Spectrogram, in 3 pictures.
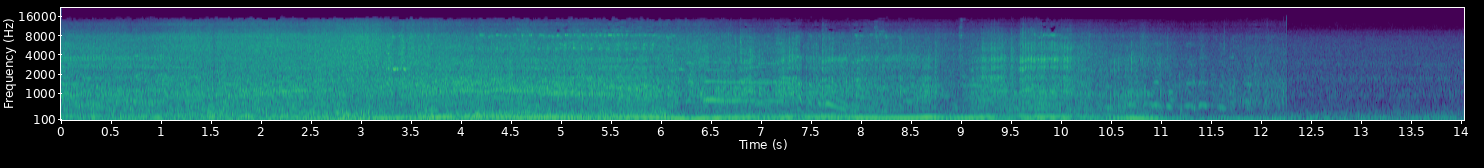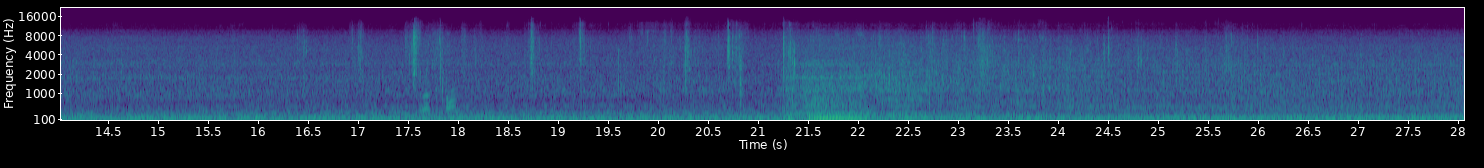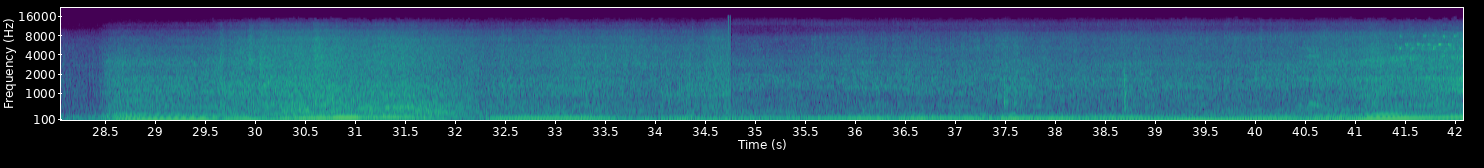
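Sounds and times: truck engine running: 22.2 - 28.5.

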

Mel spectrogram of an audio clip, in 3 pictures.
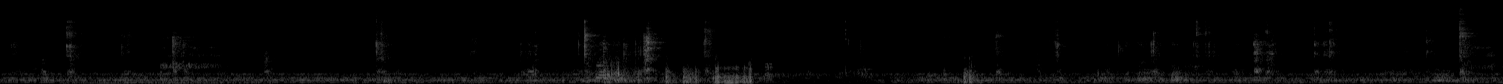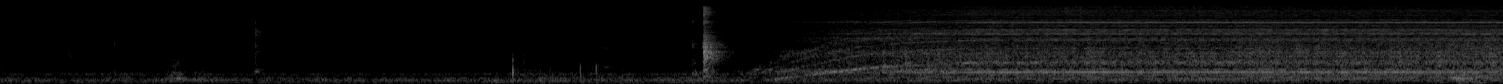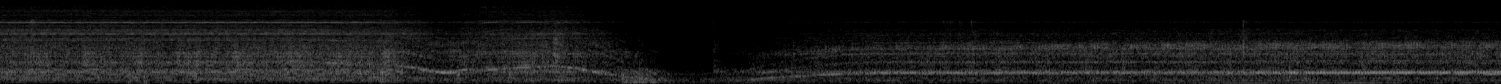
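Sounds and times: electric motor whine: 22.7 - 36.7, 37.5 - 45.0.

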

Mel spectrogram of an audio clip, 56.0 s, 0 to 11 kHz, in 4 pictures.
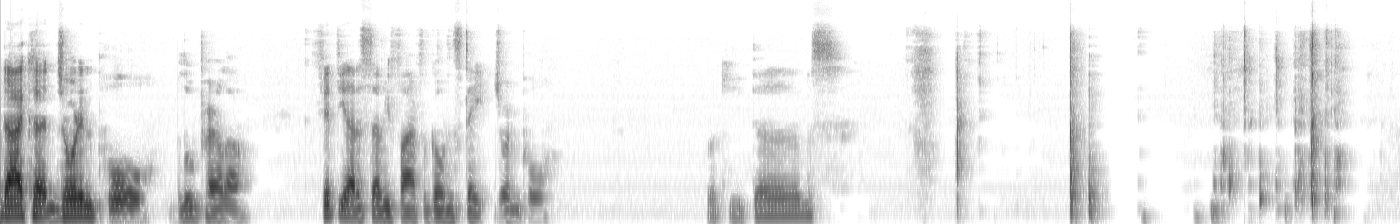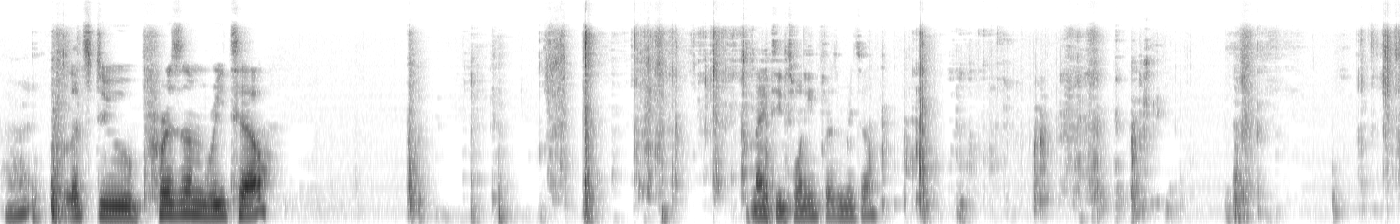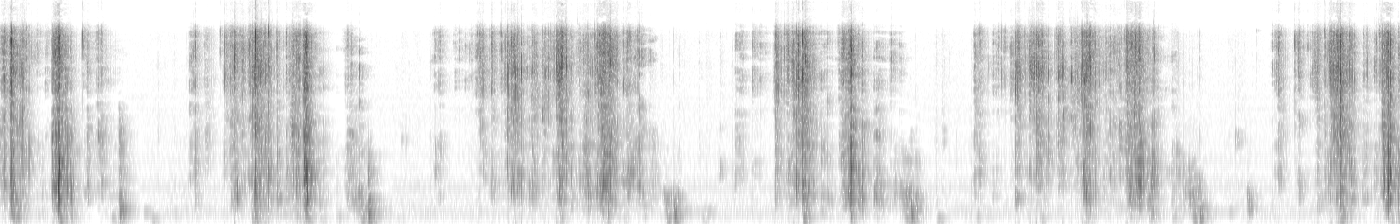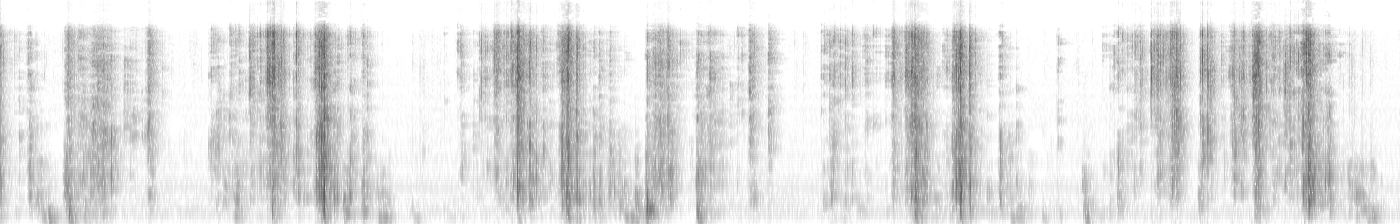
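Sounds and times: plastic wrappers crinkling and tearing: 12.1 - 13.5, 19.4 - 22.2, 23.1 - 25.2, 27.4 - 29.2, 29.8 - 40.0, 40.6 - 55.8.

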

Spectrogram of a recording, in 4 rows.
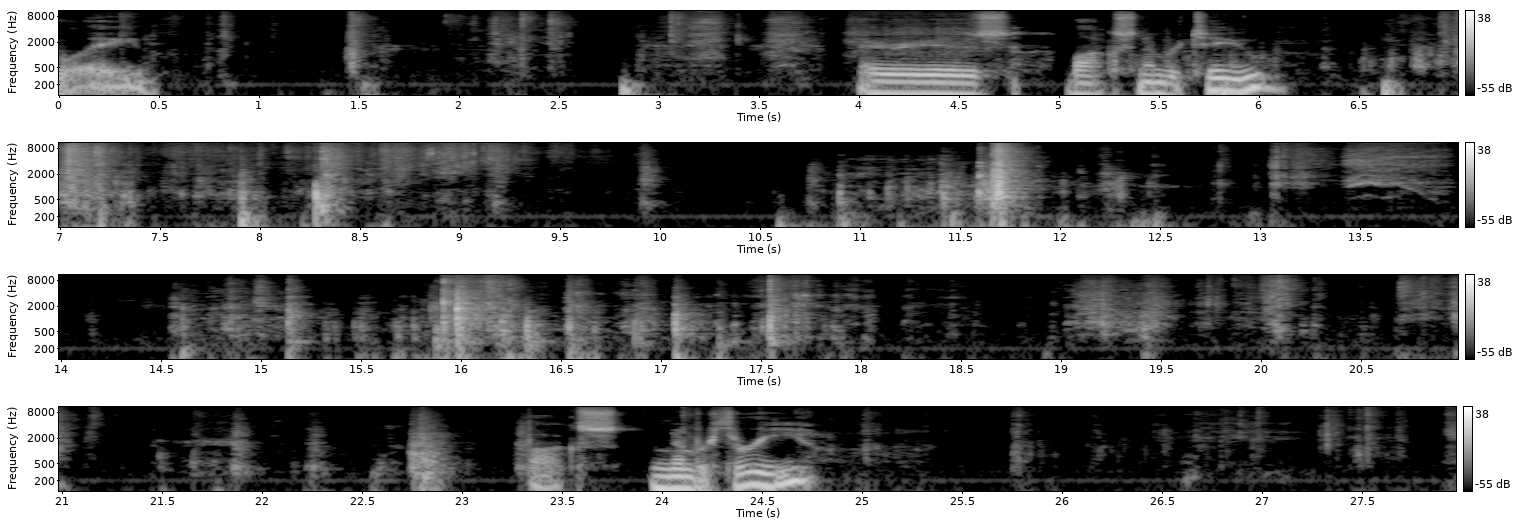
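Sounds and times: plastic wrapping crinkling: 6.7 - 10.0, 25.7 - 27.9.

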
